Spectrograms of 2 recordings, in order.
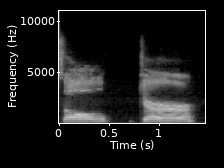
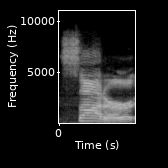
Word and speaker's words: solder: speaking of words yeah Soldier is pronounced solder but most people say solder in including myself Soul like like your soul and then jur like like the first part of jury be chap the crown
